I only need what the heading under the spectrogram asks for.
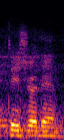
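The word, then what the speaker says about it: Desjardins: Pronunciate. Djardan.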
